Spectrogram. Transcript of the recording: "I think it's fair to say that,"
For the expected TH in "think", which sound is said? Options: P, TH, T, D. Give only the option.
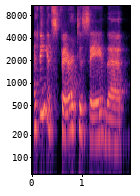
TH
